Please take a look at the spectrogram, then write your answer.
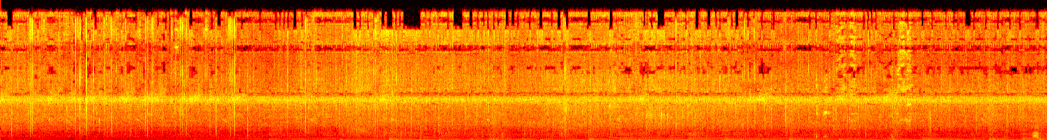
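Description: Potatoes fry slowly on a homemade grill at breakfast, a steady close sizzle and crackle that swells louder after a few seconds and keeps up a continuous frying hiss with light popping, no voices.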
